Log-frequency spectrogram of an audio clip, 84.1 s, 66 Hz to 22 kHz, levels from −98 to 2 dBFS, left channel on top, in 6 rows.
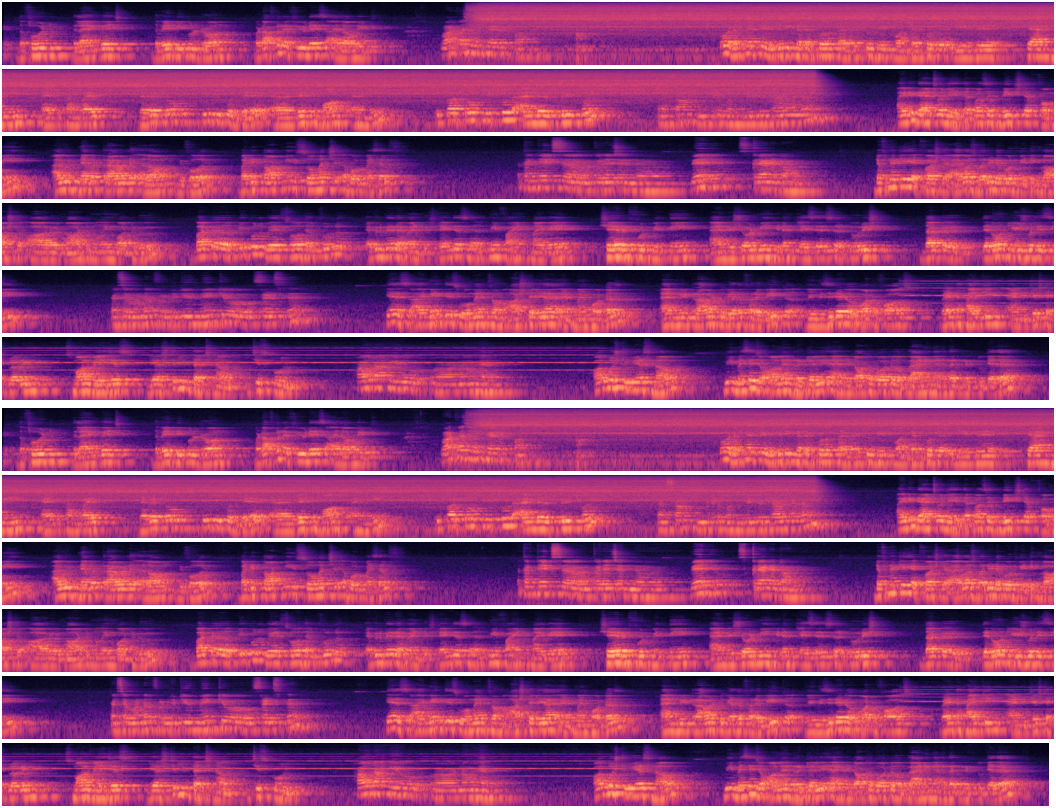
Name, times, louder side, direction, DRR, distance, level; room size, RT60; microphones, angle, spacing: voice 1, 0.2-1.6 2.0-3.0 3.4-4.9 9.6-13.3 13.6-15.4 15.9-19.1 19.8-22.0 26.0-28.3 28.7-30.8 31.2-33.3 39.7-44.1 44.6-46.6 46.9-49.6 50.1-51.2 51.5-53.7 54.3-56.3 61.2-64.4 64.9-68.2 68.6-70.6 71.1-74.0 78.0-79.2 79.7-83.6, equal, 10° right, -2 dB, 0.5 m, -22 dB
voice 2, 5.8-7.1 22.7-25.0 34.9-37.0 37.2-38.8 57.5-60.2 74.8-76.9, right 2 dB, 85° right, 2 dB, 0.5 m, -27 dB
Sink (filling or washing), 6.0-24.9, left 2 dB, 35° left, 1.0 m, -26 dB
Organ, 68.1-78.7, equal, 65° left, 0.6 m, -30 dB
4.9 x 2.4 x 2.7 m, 1.1 s
head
